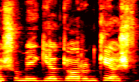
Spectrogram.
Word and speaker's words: अश्वमेध: Celebrate करने के लिए अश्वमेधा यज्ञ, जैसे आप चाहते हो वैसे पढ़ दिया है ना। कुछ बच्चे ऐसे कमेंट करते हैं, मैडम मैडम आपका प्रोनाउंसिएशन गलत है, पर वो है अश्वमेध यज्ञ।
